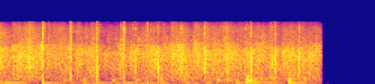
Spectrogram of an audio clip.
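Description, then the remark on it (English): A crowd claps steadily for about three seconds, a round of applause for all the speakers at an event, a dense wash of overlapping hand claps with sharp individual slaps poking through, then it cuts off abruptly into silence. “With this, I think we are going to give one round of applause for all the speakers, and then we'll come into...”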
